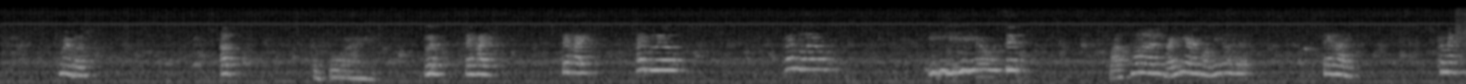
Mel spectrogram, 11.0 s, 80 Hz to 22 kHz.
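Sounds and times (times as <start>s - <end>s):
dog whining: 7.0s - 7.7s.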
